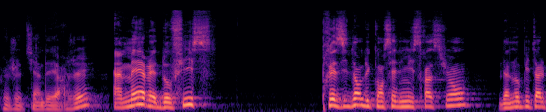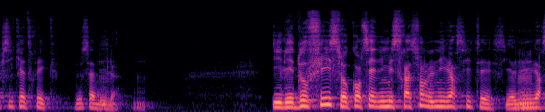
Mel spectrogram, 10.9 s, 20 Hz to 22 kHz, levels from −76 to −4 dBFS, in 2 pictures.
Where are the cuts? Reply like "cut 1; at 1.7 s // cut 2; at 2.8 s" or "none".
cut 1; at 1.0 s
